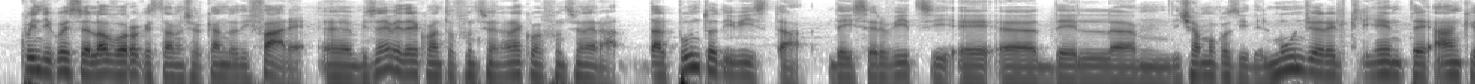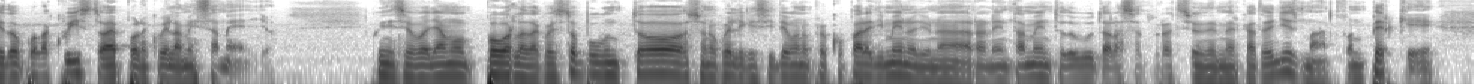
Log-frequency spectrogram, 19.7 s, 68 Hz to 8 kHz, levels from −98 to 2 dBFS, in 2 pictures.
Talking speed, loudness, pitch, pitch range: 205 wpm, -27 LUFS, 105 Hz, 95-115 Hz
